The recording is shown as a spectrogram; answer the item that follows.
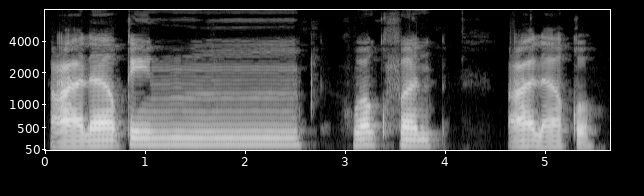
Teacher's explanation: قلقلہ بھی کریں گے، حروف قلقلہ ہے قاف، اور وقف میں جب ساکن ہو جائے گا تو یہاں پر قلقلہ کریں گے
